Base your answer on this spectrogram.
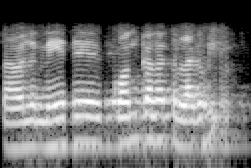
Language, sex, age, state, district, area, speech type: Bengali, male, 18-30, West Bengal, Purulia, urban, conversation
